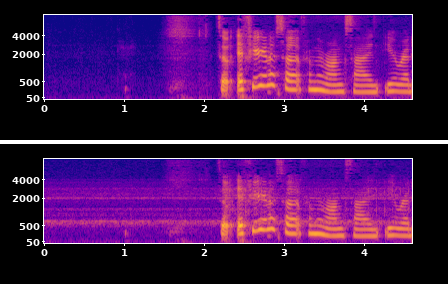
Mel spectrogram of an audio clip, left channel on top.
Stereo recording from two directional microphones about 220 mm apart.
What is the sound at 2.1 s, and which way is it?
A woman's voice, 20° left (ahead or behind).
